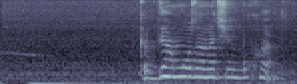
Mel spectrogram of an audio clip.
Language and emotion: Russian, neutral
